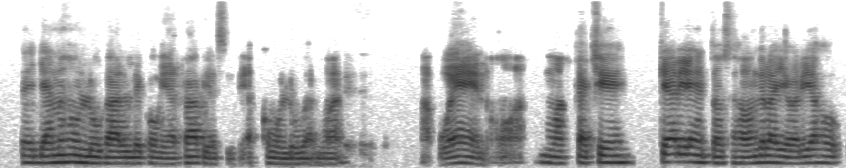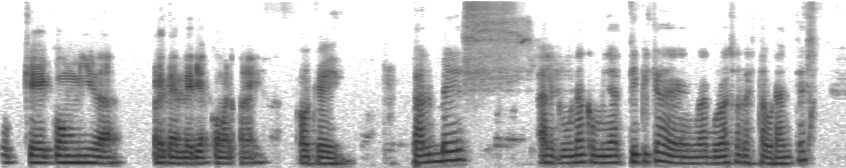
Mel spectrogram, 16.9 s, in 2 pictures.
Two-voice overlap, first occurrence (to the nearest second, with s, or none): none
